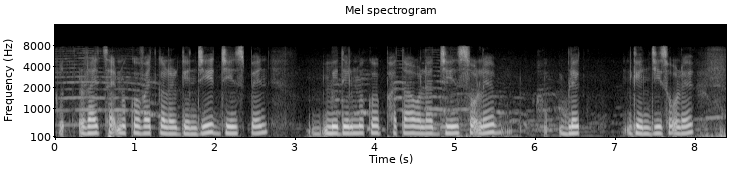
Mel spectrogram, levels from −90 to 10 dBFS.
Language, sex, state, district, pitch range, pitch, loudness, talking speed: Wancho, female, Arunachal Pradesh, Longding, 210-225 Hz, 215 Hz, -17 LUFS, 135 wpm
